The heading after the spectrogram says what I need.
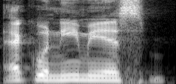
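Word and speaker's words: Equanimeous: Equanimous? Yeah, Equanimous St.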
